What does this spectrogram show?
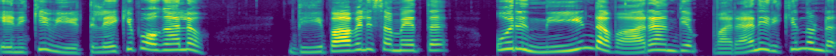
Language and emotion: Malayalam, happy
